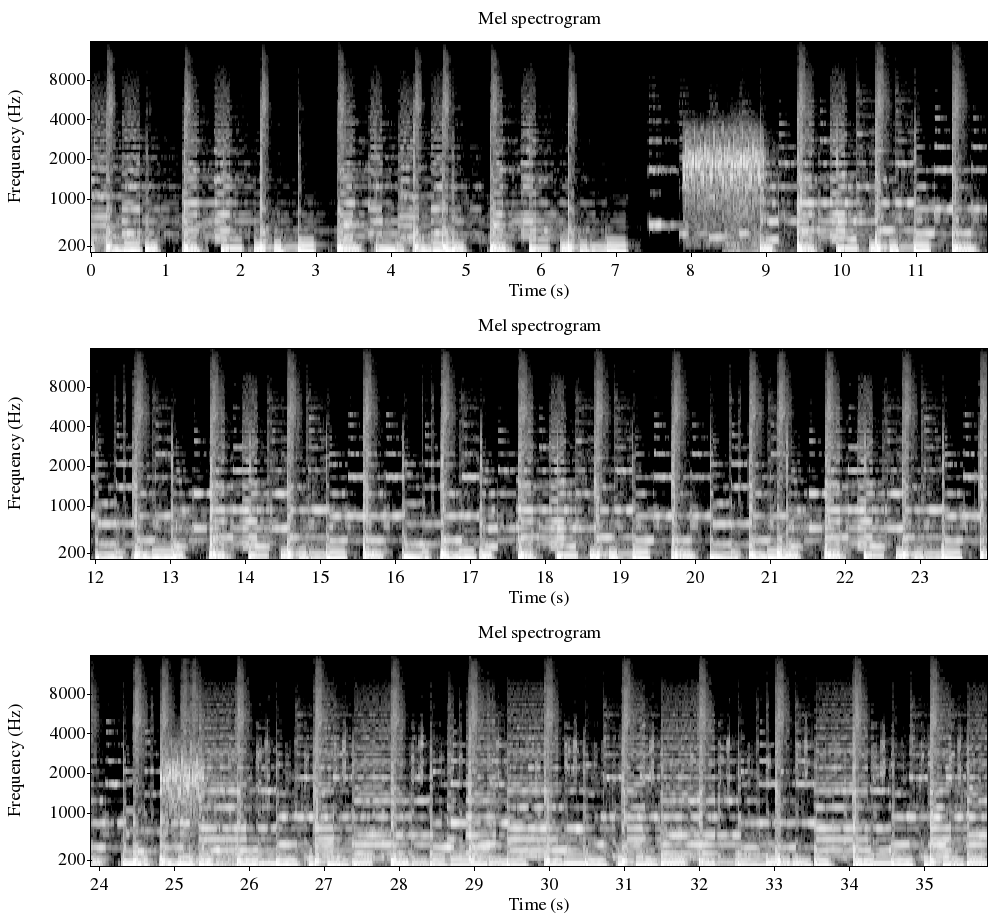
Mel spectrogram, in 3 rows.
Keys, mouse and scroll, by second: 2.6 alt+scroll down 1, 3.3 space, 3.4 click, 3.8 space, 4.2 click, 4.6 space, 5.7 click, 6.1 space, 6.9 click, 7.4 space, 7.6 click, 7.9 space, 8.5 space, 9.1 space, 9.7 click, 11.0 alt+scroll up 1, 12.9 alt+click, 16.7 alt+scroll down 1, 21.0 alt+scroll down 1, 21.1 ctrl+0, 23.0 ctrl+j, 25.4 click, 28.1 click, 31.9 shift+9, 33.9 click.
